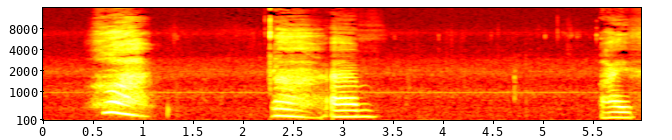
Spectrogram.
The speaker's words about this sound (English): I can't stop bloody yawning.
